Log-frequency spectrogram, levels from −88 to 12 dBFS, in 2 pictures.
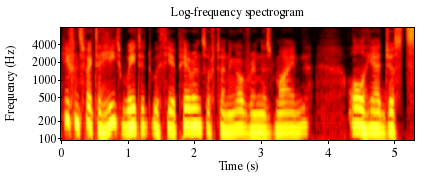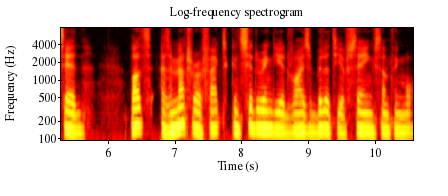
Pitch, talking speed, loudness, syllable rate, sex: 145 Hz, 175 wpm, -16 LUFS, 5.4 syllables/s, male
